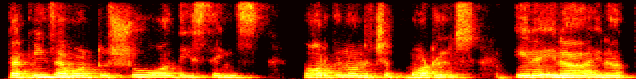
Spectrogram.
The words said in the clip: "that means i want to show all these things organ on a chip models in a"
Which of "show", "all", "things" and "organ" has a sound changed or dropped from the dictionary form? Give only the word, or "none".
things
